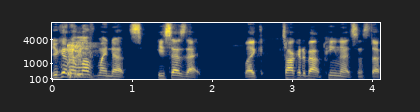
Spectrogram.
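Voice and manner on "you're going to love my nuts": loud, high-pitched, punchy infomercial pitchman voice. Retelling a line from a Slap Chop commercial, imitating the Slap Chop pitchman. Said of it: "He goes".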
